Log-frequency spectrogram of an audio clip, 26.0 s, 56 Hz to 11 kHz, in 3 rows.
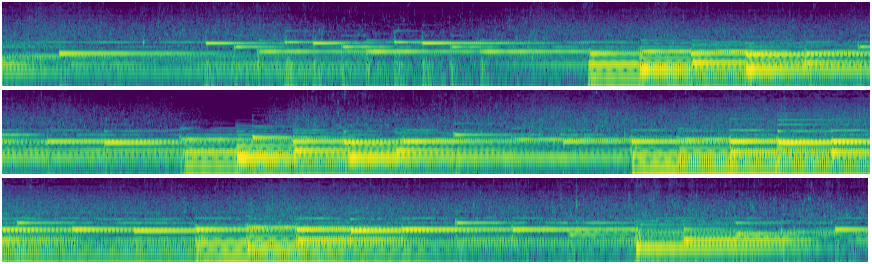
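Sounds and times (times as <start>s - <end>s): slow calm piano music: 0.0s - 26.0s.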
